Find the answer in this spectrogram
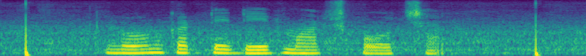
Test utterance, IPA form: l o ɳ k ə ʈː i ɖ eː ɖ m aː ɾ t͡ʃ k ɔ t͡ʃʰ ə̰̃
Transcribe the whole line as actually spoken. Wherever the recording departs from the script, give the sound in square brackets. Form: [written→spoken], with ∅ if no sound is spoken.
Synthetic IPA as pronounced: l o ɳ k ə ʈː [i→e] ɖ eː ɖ m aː ɾ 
